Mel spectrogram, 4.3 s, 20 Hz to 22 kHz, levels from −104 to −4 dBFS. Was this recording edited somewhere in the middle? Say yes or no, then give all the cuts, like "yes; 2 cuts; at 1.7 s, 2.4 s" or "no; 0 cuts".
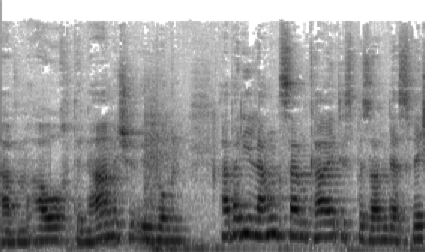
no; 0 cuts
